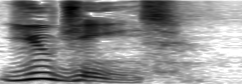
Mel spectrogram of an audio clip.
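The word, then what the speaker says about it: eugenes (εὐγενής): That word noble comes from the Greek word eugenes. Not that Eugene, but eugenes, spelled the same way, E-U-G-E-N-E-S.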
